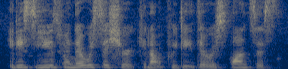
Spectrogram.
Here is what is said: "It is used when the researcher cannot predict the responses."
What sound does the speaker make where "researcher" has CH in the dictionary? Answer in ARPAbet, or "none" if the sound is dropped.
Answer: SH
